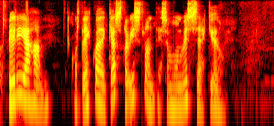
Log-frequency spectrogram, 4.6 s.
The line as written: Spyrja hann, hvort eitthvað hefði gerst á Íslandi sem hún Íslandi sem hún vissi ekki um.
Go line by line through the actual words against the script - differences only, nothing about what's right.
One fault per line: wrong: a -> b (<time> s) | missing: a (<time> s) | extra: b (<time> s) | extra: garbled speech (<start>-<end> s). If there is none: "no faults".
missing: Íslandi sem hún (3.0 s)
